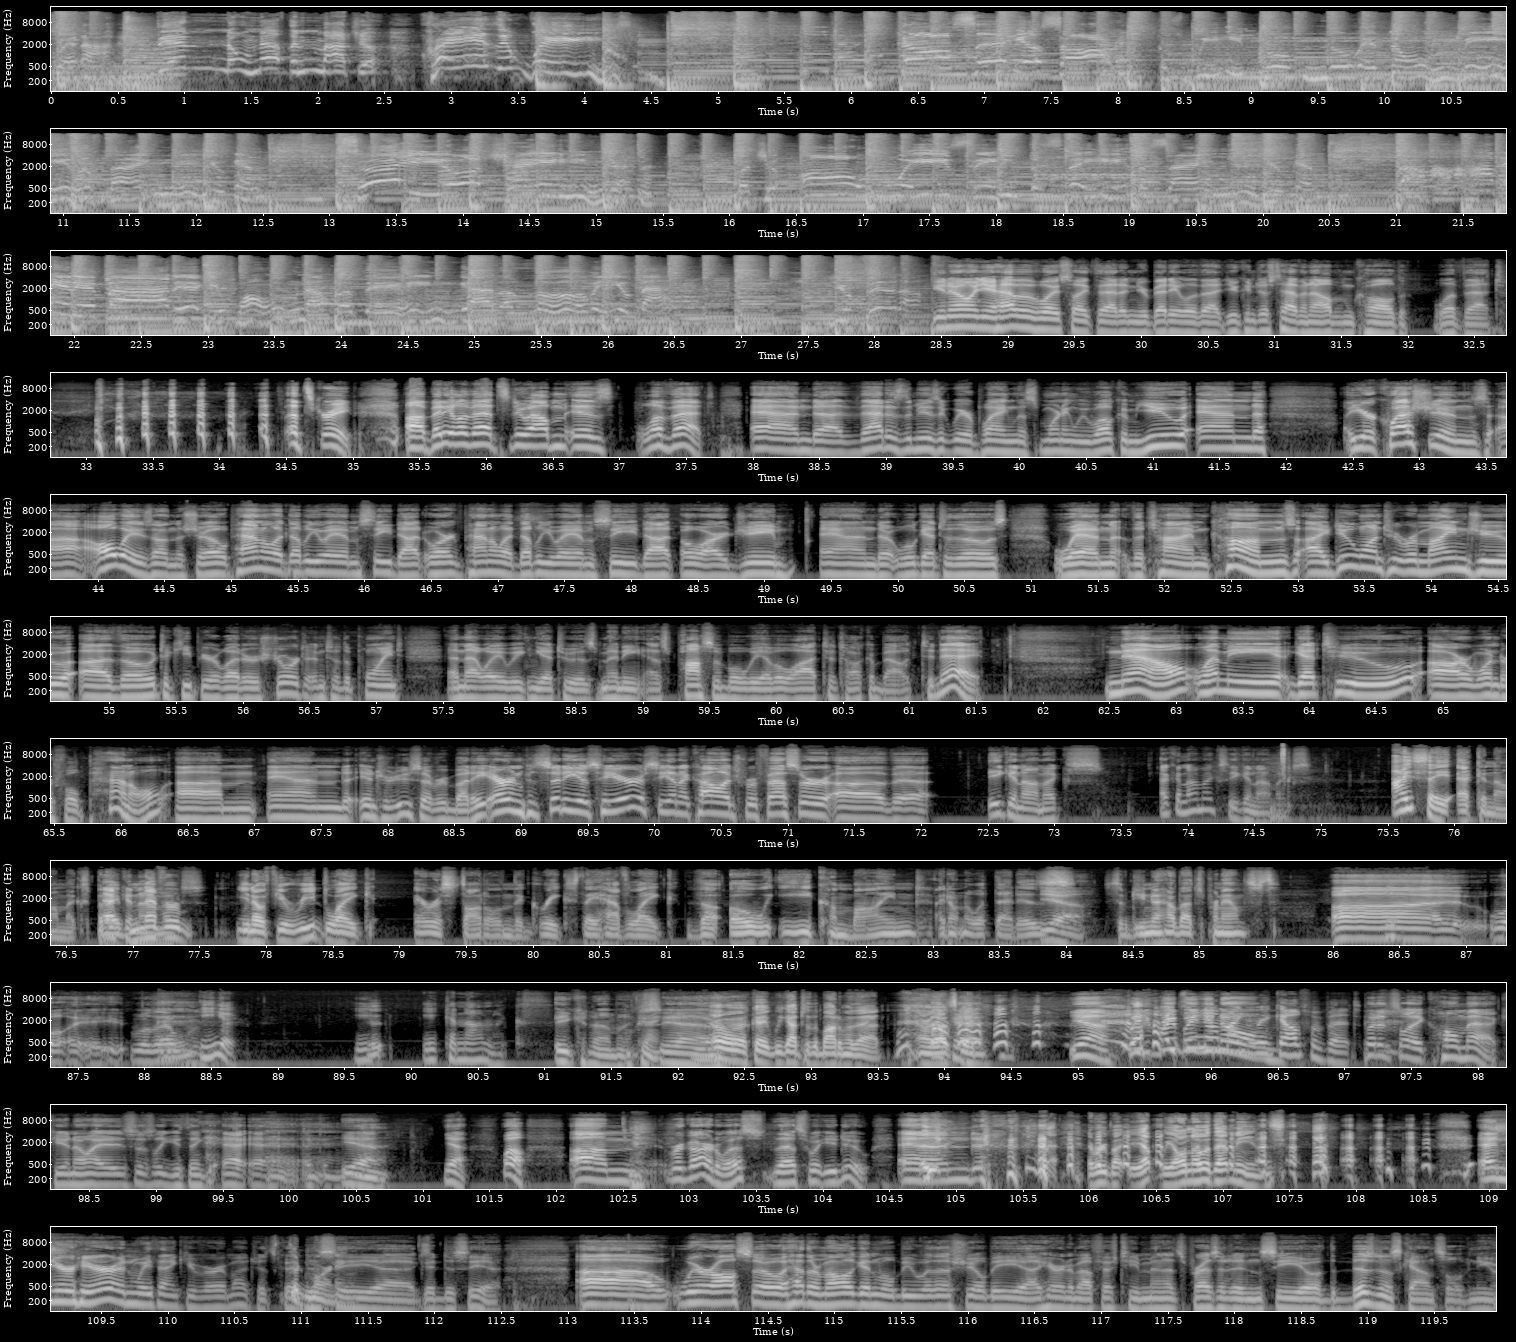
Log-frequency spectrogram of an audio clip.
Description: The Roundtable Panel: a daily open discussion of issues in the news and beyond.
